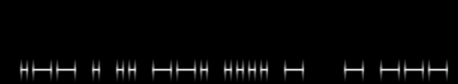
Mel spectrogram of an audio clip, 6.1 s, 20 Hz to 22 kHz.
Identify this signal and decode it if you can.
Morse code, heard as a keyed tone, about 15 wpm, 700 Hz. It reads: WEIGHT TO
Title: Sentences from Top 1000 Words - Review Part 3 - 15wpm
